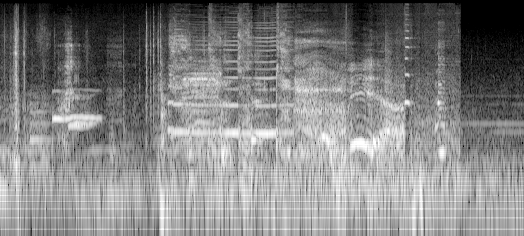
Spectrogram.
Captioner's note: chaotic coughing sounds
